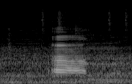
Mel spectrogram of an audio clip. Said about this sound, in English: I do these on my car, hence the background noise, driving, and the radio playing non-copyrighted music in the back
